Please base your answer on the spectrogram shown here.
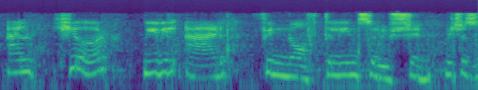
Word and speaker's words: phenolphthalein: So there is a special indicator that is called phenolphthalein. Let us pronounce properly, phenolphthalein, and this is acid base indicator, and what it will do, let us see that.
